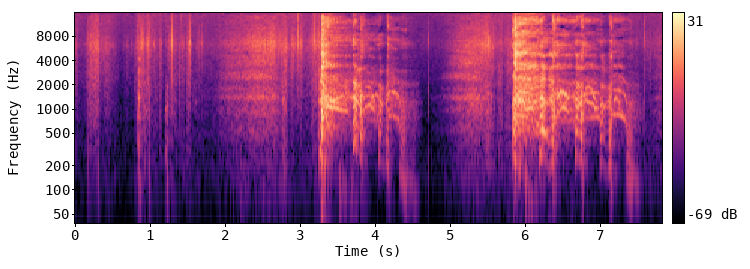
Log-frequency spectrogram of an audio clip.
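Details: A person coughing during their first, heavy cold of the winter with a sore throat: two harsh coughing bouts with a rough, wheezy tone.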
